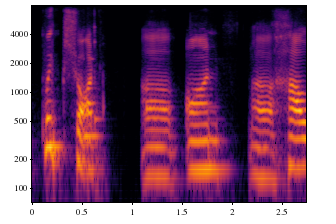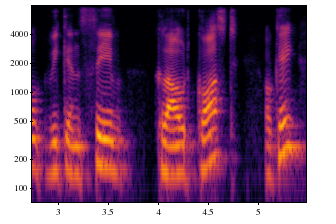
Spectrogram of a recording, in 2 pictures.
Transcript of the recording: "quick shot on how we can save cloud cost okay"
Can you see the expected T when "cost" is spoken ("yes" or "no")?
yes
